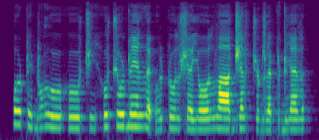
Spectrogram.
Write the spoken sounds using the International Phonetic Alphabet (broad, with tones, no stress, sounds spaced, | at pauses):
o̤˦ ʈ i̤˨ ɖ ɔ̤˧ ɣ uː˨ h uː˨ t͡ʃ i̤˨ h u˦ t͡ʃ uː˦ ɖ eː˦ l ð ɘ˨ ʔ o̤˧ l ʈ u˨ l ʃ ɘ˨ j oː˨˦ l v aː˧ d͡ʒ ɛ˦˨ v t͡ʃ o˨ ɖ l ɛ˨ ʈ ɘ˧ ɖ j ɛ˧ v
